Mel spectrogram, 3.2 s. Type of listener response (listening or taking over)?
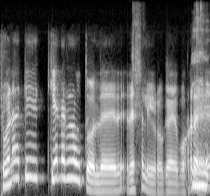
taking over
